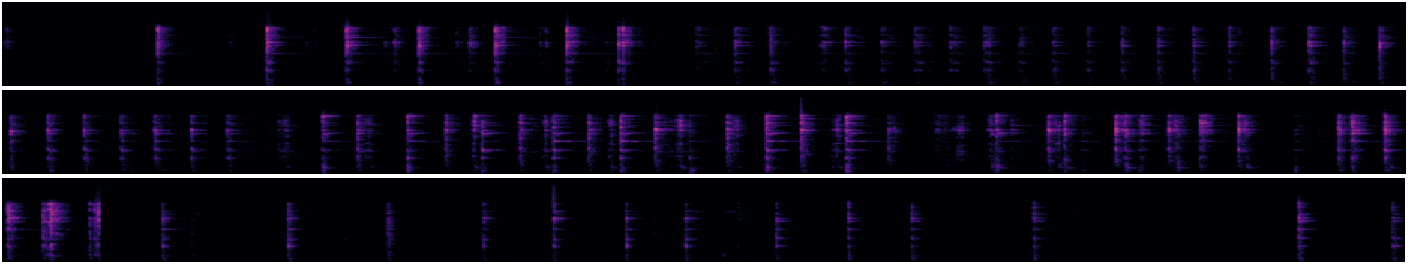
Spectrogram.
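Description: A metal blade scraping the base of an upturned stainless steel cup in quick short strokes, about three a second, each stroke setting the cup ringing with a bright metallic clink. The strokes thin out to scattered single scrapes in the last third.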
